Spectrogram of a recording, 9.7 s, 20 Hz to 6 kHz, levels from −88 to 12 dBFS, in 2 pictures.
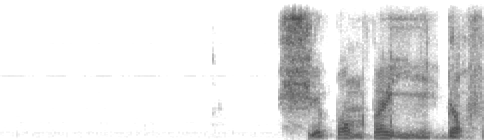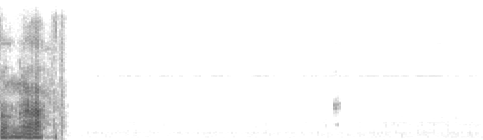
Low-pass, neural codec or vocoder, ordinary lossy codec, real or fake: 5.4 kHz; vocoder, 22.05 kHz, 80 mel bands, HiFi-GAN; Opus, 32 kbps; fake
